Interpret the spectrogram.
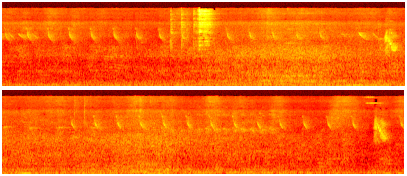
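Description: Bird calls: a steady run of short, high chirps, about three to four a second, with a louder downward-sliding whistle about five seconds in and another near the end, over a steady background rustle.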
